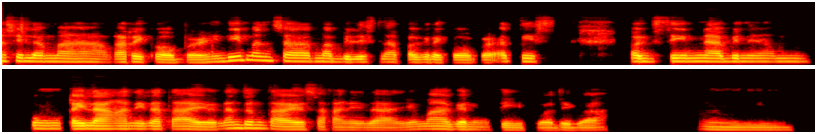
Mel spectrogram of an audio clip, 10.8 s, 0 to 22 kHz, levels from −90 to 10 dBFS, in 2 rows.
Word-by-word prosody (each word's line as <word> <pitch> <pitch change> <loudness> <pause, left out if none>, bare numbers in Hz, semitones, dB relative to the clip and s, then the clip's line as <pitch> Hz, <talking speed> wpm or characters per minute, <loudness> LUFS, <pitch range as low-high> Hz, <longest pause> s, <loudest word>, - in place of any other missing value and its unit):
sila 175 -2 +2
makaka-recover. 145 -4 +1
Hindi 165 +10 +2
man 220 -4 -1
sa 170 -3 +3
mabilis 145 -2 -1
na 140 - -2
pag-recover, 130 -2 0
at 165 +1 -2
least 165 -1 -3 0.4
pag 160 -1 +3
sinabi 165 0 +2
nilang 160 -1 -4 0.2
kung 155 -1 -2
kailangan 150 -1 +4
nila 145 -1 +1
tayo, 135 -2 +2
nandun 175 0 0
tayo 125 -2 +3
sa 120 -1 -8
kanila. 110 -2 -4
'Yung 125 +5 -6
mga 140 -2 0
ganong 120 -3 0
tipo, 105 -2 -5
'di 105 - -2
ba. 105 +1 -3 0.6
Mm. 110 -3 -9
145 Hz, 155 wpm, -23 LUFS, 125-165 Hz, 0.6 s, kailangan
